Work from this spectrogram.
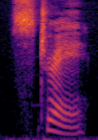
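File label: "stray", US English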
